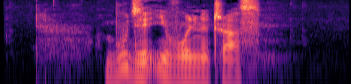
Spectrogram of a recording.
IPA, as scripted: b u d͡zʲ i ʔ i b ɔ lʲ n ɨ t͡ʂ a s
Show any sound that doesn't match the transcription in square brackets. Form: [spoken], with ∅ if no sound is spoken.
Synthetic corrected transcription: b u d͡zʲ [ɛ] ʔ i [v] ɔ lʲ n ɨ t͡ʂ a s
